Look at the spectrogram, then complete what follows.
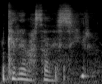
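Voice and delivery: shaky, nervous whisper; trembling. Acted. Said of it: "estoy temblando".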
